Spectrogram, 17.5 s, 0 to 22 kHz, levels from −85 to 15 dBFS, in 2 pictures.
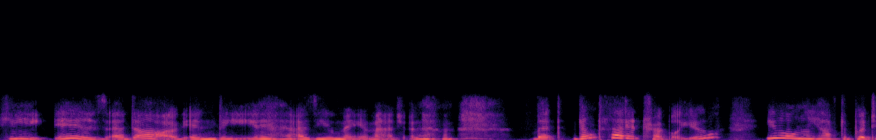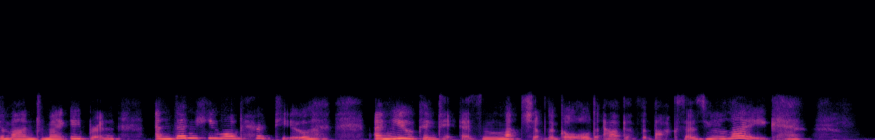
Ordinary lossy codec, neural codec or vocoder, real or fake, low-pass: Opus, 24 kbps; codec, 16 kHz, 2 kbps, FreqCodec, smaller model; fake; 7.2 kHz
